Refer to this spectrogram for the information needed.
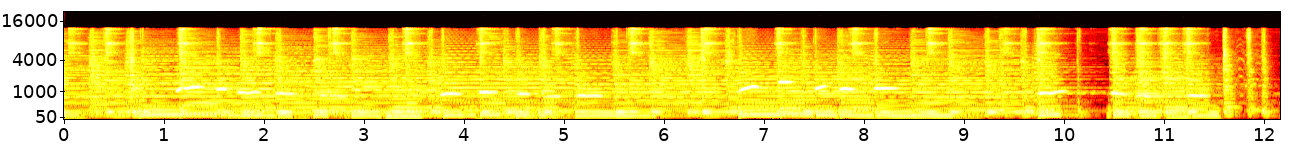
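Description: Bird-of-paradise song rendered as a bright, warbling whistled melody, rising and falling in short phrases over a steady, full instrumental music backing; no voices.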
